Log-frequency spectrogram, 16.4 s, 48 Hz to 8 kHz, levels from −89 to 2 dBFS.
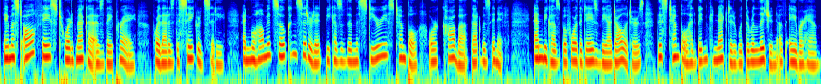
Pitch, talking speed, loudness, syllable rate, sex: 200 Hz, 180 wpm, -17 LUFS, 5.5 syllables/s, female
